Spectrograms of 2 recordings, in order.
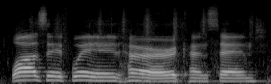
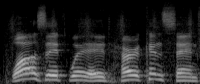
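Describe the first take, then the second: First: Slow, stress on "Was"; mock interrogator leaning on "Was"; pressing question. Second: Said in the usual way. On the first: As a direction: demand it slowly, hitting "Was".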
